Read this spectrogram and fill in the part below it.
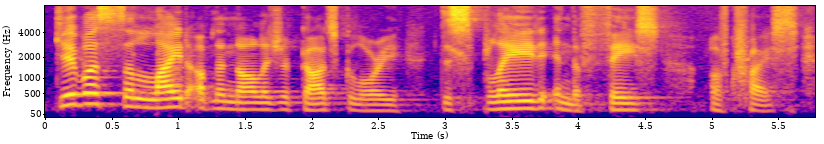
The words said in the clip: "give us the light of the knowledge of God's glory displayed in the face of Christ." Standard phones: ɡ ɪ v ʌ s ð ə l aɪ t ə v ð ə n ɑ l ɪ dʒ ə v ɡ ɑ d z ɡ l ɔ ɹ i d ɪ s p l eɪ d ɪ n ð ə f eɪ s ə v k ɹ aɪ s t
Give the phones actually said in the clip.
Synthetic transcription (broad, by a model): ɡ ɪ v ʌ s ð ə l aɪ t ə v ð ə n ɑ l ɪ dʒ ə v ɡ ɑ d z ɡ l ɔ ɹ i d ɪ s p l eɪ d ɪ n ð ə f eɪ s ə v k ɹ aɪ s t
